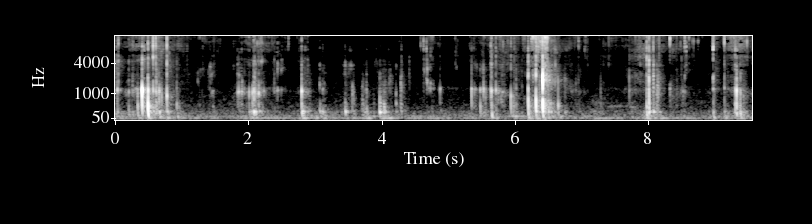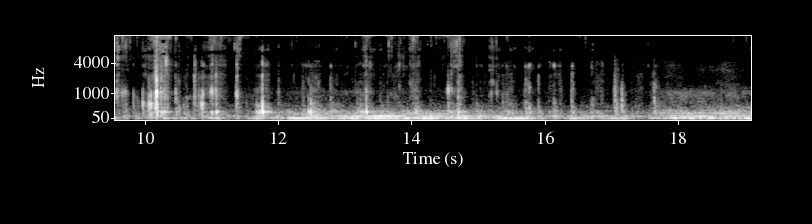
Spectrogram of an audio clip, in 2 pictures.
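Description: Biting and chewing a chocolate-coated candy: sharp crunches of the chocolate shell over the first half, loudest just after the start and about six seconds in. In the second half it settles into softer, lower chewing with the lips closed.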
